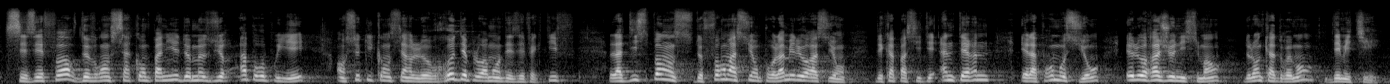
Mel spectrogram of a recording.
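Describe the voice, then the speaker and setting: A man's voice: a little high, a little mellow. A man in his forties reading a formal prepared speech at a lectern with a cluster of press microphones, speaking as a ministry official in a large hotel banquet hall. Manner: reads from notes in a measured official cadence.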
